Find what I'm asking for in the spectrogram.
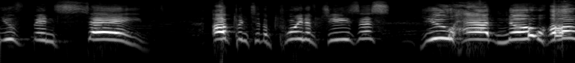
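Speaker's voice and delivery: slow, loud, drawn-out, fervent preaching yell. A speaker addressing a group about the gospel: yelling. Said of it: "Sorry, I'm yelling".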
